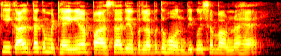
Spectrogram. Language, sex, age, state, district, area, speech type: Punjabi, male, 60+, Punjab, Shaheed Bhagat Singh Nagar, urban, read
